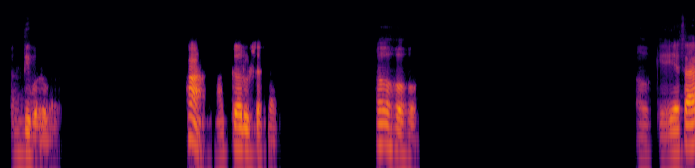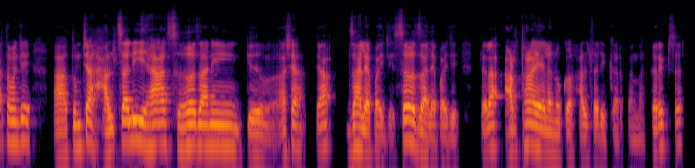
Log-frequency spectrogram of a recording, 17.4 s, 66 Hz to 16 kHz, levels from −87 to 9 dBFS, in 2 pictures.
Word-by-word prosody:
अगदी 110 +1 -7
बरोबर. - - -7 1.6
हां. 100 +1 +1
करू 125 -2 +3
शकतात. - - -6 1.3
हो, 145 -1 0
हो, 125 - -1
हो. - - -10 2.8
ओके. 95 +3 -12
याचा 140 +5 +4
अर्थ 150 +3 +1
अ, - - +3
म्हणजे 155 +1 +1 0.3
अ, 110 +1 +2
तुमच्या 140 0 +3
हालचाली 155 +8 +4
ह्या 145 +2 +4
सहज 140 +2 +2
आणि 135 -2 +1
अ, - - -1 0.4
अशा - - -1 0.2
त्या - - -1 0.3
झाल्या 130 -4 +4
पाहिजेत. 90 -1 -5
सहज 165 -2 +5
झाल्या 95 - +1
पाहिजेत. 90 0 -6 0.3
त्याला 135 - +2 0.2
अडथळा 140 +5 +2
यायला 120 -3 +5
नको 105 -2 -4
हालचाली - - -3
करतांना, 85 -1 -15
करेक्ट 140 +3 -2
सर? 155 +1 -7
130 Hz, 120 wpm, -22 LUFS, 110-145 Hz, 2.8 s, सहज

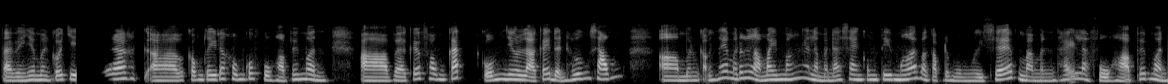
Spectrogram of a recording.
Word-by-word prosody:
tại 175 - +1
vì 180 0 -1
như 210 +1 +1
mình 210 -1 +1
có 205 +2 0
chia 225 0 0 0.3
sẻ - - -21
đó, 260 +2 +5 0.2
ờ, 180 0 +1
công 210 +1 -1
ty 220 0 +2
đó 260 - -2
không 235 -3 -2
có 260 - -1
phù 205 -2 0
hợp 170 -3 -2
với 230 - 0
mình, 225 -6 +1 0.3
ờ, 175 0 +4
về 175 -1 0
cái 250 +8 -3
phong 250 -4 -1
cách 280 +4 +3 0.2
cũng 225 +5 +1
như 230 -1 +4
là 195 -6 +4
cái 235 +8 -2
định 200 -7 0
hướng 245 +8 -1
sống. 280 +5 +3 0.4
Ờ, 190 0 +2
mình 190 +1 -2
cảm 205 +3 -3
thấy 300 +2 0
mình 255 -3 -2
rất 280 - -1
là 275 -7 +2
may 215 +3 +3
mắn, 230 +4 +1
nghĩa 290 -3 -5
là 215 - +2
mình 175 -1 -2
đã 195 +3 -1
sang 225 0 0
công 220 0 0
ty 220 0 +1
mới 230 +5 +3
và 240 -5 -2
gặp 185 - -4
được 190 - -5
một 175 -2 -3
người 165 0 -3
sếp 230 - +1
mà 185 -4 0
mình 170 +1 -5
thấy 215 +4 -3
là 250 -5 -2
phù 170 -2 -1
hợp 165 -1 +1
với 255 - -3
mình, 225 -9 0
220 Hz, 315 wpm, -24 LUFS, 185-240 Hz, 0.4 s, đó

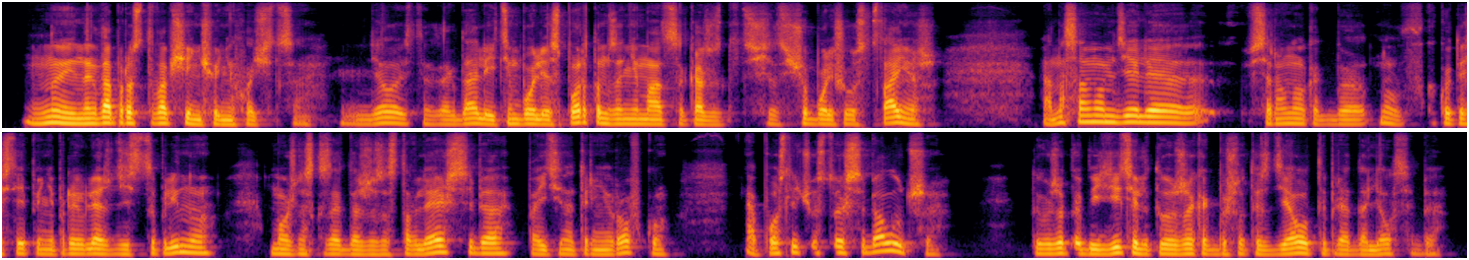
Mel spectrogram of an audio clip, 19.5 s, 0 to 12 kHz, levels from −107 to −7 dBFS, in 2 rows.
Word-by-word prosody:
Ну, 150 0 +4
иногда 135 +3 +7
просто 145 -2 +1
вообще 140 -1 +5
ничего 115 -1 +1
не 115 - +1
хочется 110 - -7 0.2
делать 135 +3 -2
и - - -30
так 115 -1 -5
далее. 130 -2 +2
И - - -1
тем 125 +2 -2
более 125 -2 +4
спортом 135 +4 +2
заниматься. 125 -2 0
Кажется, 105 -3 -2
сейчас 120 -3 -7
ещё 135 - -2
больше 125 0 -1
устанешь. 135 +1 0 0.7
А - - -6
на 155 - -2
самом 175 +1 +3
деле 160 -4 +4 0.3
всё - - -3
равно, 135 0 -2
как 120 -1 -8
бы, 115 0 -3
ну, 140 -5 -5
в - - -19
какой-то 135 -1 -4
степени 130 -2 -2
проявляешь 125 +2 +1
дисциплину, 145 +6 -1 0.4
можно 125 -1 -2
сказать, 125 +1 -3
даже 115 -1 -3
заставляешь 125 +8 +1
себя 140 -2 0
пойти 120 0 -4
на 120 - -4
тренировку, 120 +3 -3 0.5
а - - -5
после 140 +3 -1
чувствуешь 150 +1 -1
себя 185 +3 +1
лучше. 155 - 0 0.6
Ты 130 - -2
уже 130 +2 +3
победитель, 135 +2 +2
ты 130 - -1
уже 125 +1 +3
как 125 - -3
бы 115 - -5
что-то 120 -2 -4
сделал, 130 +5 +3
ты 135 -1 -9
преодолел 120 +1 -3
себя. 120 -2 -13
130 Hz, 185 wpm, -25 LUFS, 120-145 Hz, 0.7 s, иногда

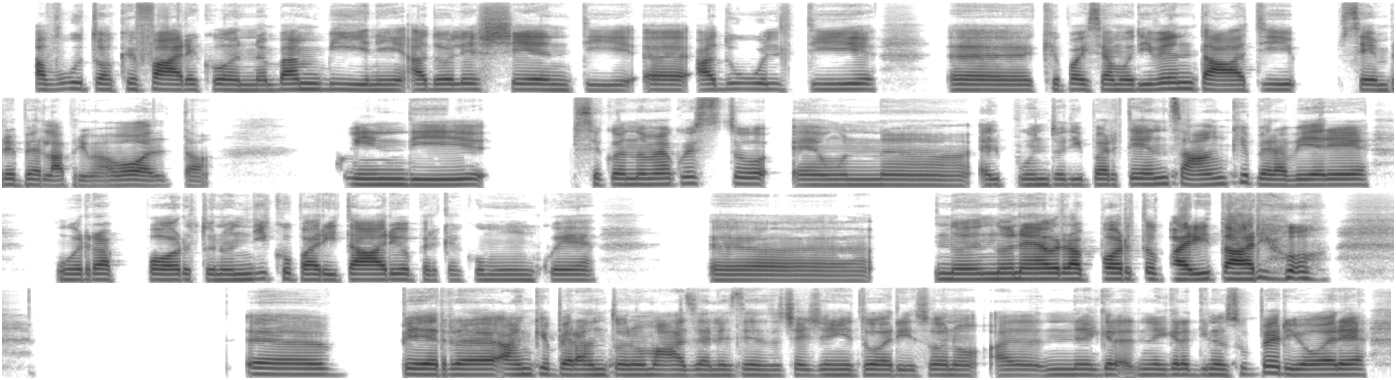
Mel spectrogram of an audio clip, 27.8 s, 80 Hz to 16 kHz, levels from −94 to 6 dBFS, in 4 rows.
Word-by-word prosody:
avuto 195 +2 -3
a - - -4
che 195 - -8
fare 180 -1 +5
con 175 -1 -4
bambini, 185 -2 -1
adolescenti, 180 -2 0
ehm, 175 -1 -1
adulti, 190 0 -3 0.3
ehm, 175 -1 -1
che 180 - -9
poi 185 -1 -2
siamo 175 +1 -1
diventati 180 -2 +2 0.2
sempre 180 +1 -2
per 180 0 -5
la 160 -1 +1
prima 155 -2 -8
volta. 165 -1 -1 0.6
Quindi, 185 -1 -1 0.4
secondo 190 0 -3
me, 195 +1 +1
questo 210 -1 -3
è 175 0 -4
un 175 0 -6 0.5
è - - -7
il 180 - -7
punto 185 0 -6
di 180 0 -7
partenza 195 +2 -1
anche 195 +8 +1
per 185 - -1
avere 180 +1 +2 0.4
un 185 - -5
rapporto, 185 -1 -1
non 180 +1 -3
dico 205 +1 -5
paritario 185 0 +4
perché 170 0 -12
comunque, 175 0 -5 0.5
ehm, 165 -2 -4 0.4
non 190 0 0
non 200 0 +2
è 200 0 +8
un 200 - +9
rapporto 200 +1 +5
paritario 200 +4 +7 1.6
ehm, 190 -2 -1 0.3
per 190 -1 +3
anche 185 +1 +2
per 185 -1 +1
antonomasia, 180 -1 -1
nel 170 0 -6
senso 175 -1 -5
cioè 180 - -2
i - - -6
genitori 175 -1 -3
sono 175 0 -3
a 165 - -7
ehm, 175 +1 -6
nel 185 0 -3
gra 185 +1 -2
nel 185 0 -5
gradino 185 0 -2
superiore, 185 -2 +3
180 Hz, 140 wpm, -24 LUFS, 175-190 Hz, 1.6 s, un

